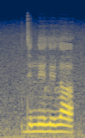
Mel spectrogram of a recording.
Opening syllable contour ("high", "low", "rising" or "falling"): low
